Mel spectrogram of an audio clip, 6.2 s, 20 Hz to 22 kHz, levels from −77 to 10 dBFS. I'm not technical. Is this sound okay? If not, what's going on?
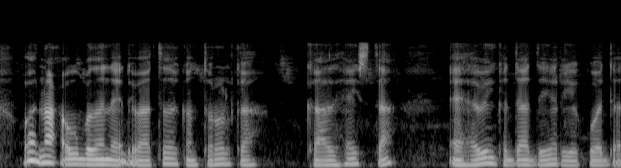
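Yes, this recording sounds fine, with nothing wrong.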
